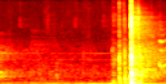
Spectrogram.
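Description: Ambulance rear box door being unlatched and pulled open: a few sharp latch clicks about one and a half seconds in, followed by the door swinging.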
